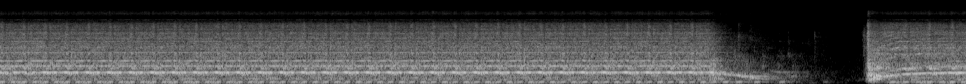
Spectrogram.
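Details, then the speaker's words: Honda EU6500iS inverter generator bought unseen at auction, battery and fuel valve on: starter drones about seven seconds without catching, winds down, cranks again; cranks but won't start, varnished old fuel and carburetor suspected. "I just want to see if it will crank up because I mean it's a Honda I I full on kind of expected to just start but I could be proven wrong"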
